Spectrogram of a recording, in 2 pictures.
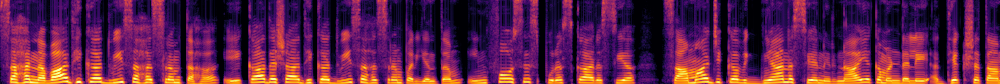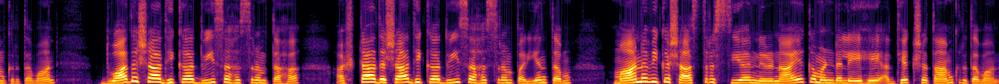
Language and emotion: Sanskrit, neutral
